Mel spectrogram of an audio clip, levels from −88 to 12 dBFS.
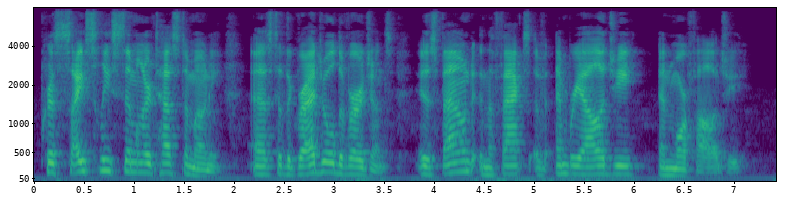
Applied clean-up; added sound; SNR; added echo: none; none; none; none.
